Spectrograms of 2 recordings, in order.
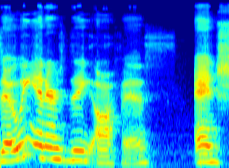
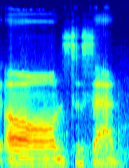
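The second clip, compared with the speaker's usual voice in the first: mock sad sigh; 6 semitones lower than usual. Reaction to crying scene.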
